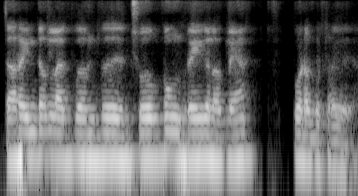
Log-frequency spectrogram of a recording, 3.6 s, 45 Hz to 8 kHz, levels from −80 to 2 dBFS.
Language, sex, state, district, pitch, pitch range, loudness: Tamil, male, Tamil Nadu, Kanyakumari, 115 Hz, 115-120 Hz, -17 LUFS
